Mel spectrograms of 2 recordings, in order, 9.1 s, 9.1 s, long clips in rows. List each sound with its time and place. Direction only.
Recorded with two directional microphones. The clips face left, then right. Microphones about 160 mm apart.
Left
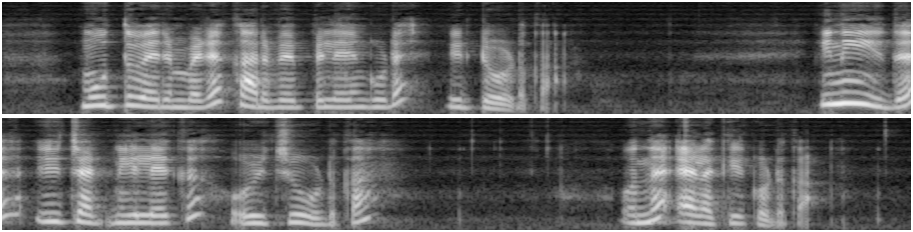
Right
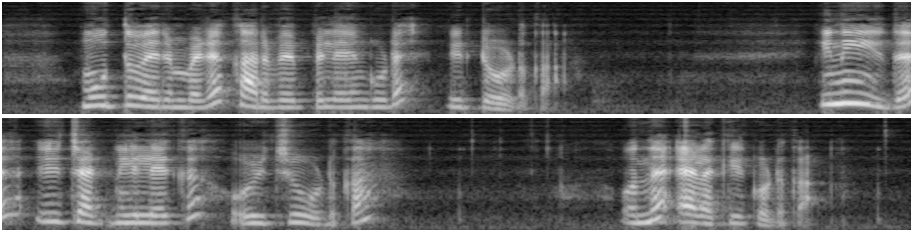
0.0 s speech: 15° left (ahead or behind)
4.0 s speech: 20° left (ahead or behind)
7.3 s a sound: 15° left (ahead or behind)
